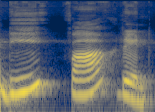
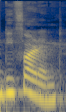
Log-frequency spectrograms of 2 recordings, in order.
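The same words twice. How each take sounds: First: "ডি, ফা, রেন্ট" as three separate syllables; teacher's piece-by-piece "ডি, ফা, রেন্ট"; sounding out syllables. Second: Said in the usual way. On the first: Shown as a demonstration. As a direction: break it into "ডি", "ফা", "রেন্ট" with pauses. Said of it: "একসাথে যুক্ত হয়ে". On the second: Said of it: "একসাথে যুক্ত হয়ে ডিফারেন্ট হয়েছে".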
